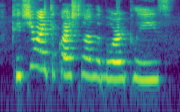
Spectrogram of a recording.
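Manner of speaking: high, fast mimicking whine; mocking. A narrator's reading. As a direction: parrot the pupil's question mockingly. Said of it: "In a mocking voice".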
